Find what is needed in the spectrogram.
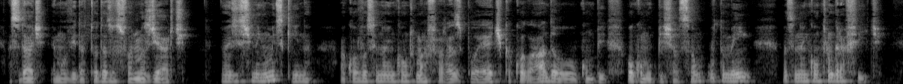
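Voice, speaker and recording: The voice is somewhat breathy. It moves at a moderate pace with fairly even intonation. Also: man, medium pitch for a man. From Brazil, São Paulo city. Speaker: podcaster. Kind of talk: casual monologue.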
